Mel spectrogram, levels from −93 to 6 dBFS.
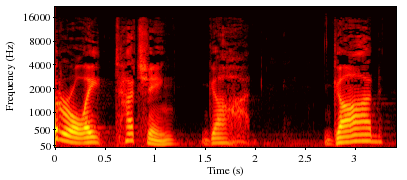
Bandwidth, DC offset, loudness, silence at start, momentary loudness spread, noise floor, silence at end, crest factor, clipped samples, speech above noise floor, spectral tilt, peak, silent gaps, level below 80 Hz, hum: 16 kHz; under 0.1%; -29 LUFS; 0 s; 20 LU; -66 dBFS; 0.15 s; 18 dB; under 0.1%; 38 dB; -6 dB/octave; -12 dBFS; none; -64 dBFS; none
